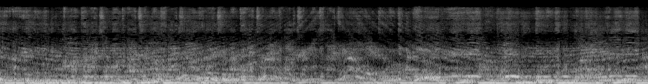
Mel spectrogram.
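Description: Loud live electronic dance music over a concert PA, with heavy, steady bass and a vocal line on a microphone over the beat.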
